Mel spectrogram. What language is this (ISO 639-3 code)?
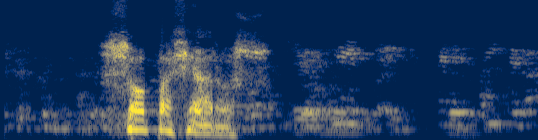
glg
